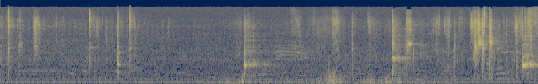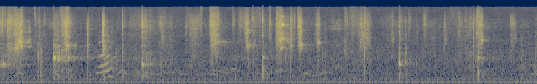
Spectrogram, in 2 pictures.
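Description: Pickleball rally: paddles striking the plastic ball in a run of sharp pops at irregular spacing, busier from about two seconds in, with short voices from the players between shots. A steady low hum sits underneath.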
